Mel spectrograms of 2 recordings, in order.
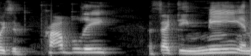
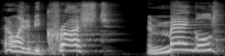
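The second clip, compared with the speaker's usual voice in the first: very high-pitched naive squeal, easing down slightly; eager soccer guy; 13 semitones higher than usual. Retold or imitated. Soccer guy answering the football coach, high and naive. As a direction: imitate a naive player in a squeaky voice. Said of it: "soccer guys are like".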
